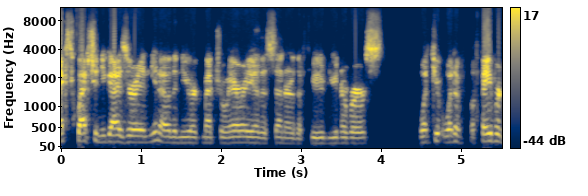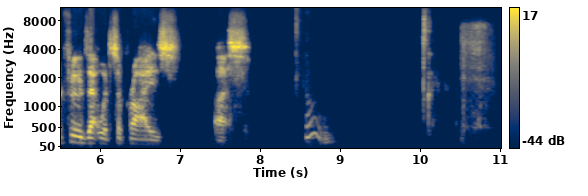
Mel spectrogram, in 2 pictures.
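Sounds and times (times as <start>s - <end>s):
mouth click: 10.1s - 10.8s
person drawing breath: 10.6s - 11.0s.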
